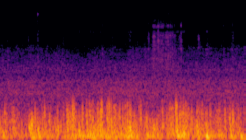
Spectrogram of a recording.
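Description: Wind blowing across the microphone, an uneven low rumble.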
